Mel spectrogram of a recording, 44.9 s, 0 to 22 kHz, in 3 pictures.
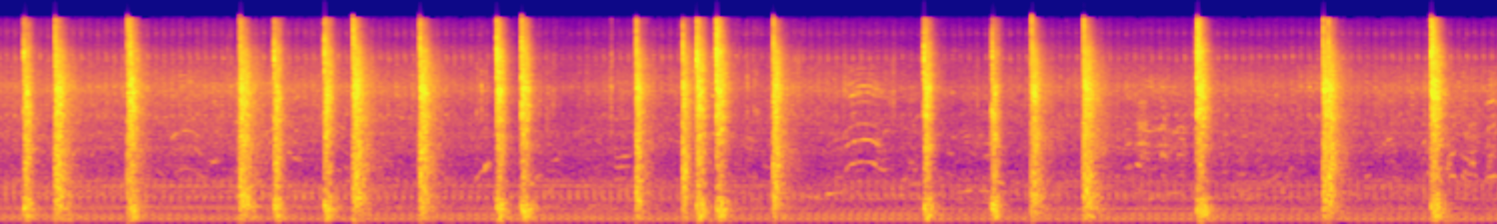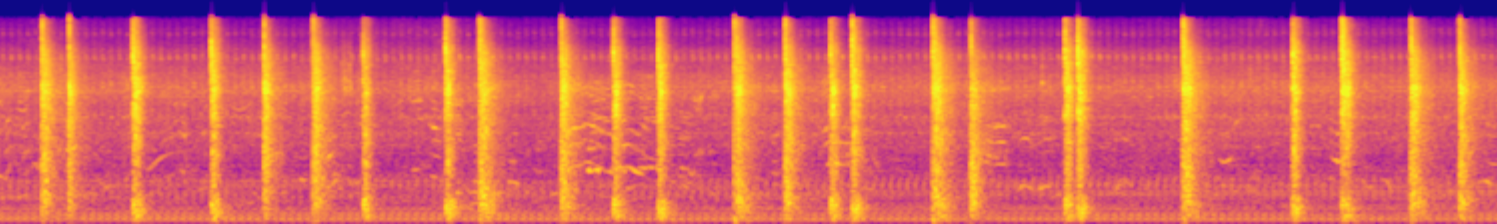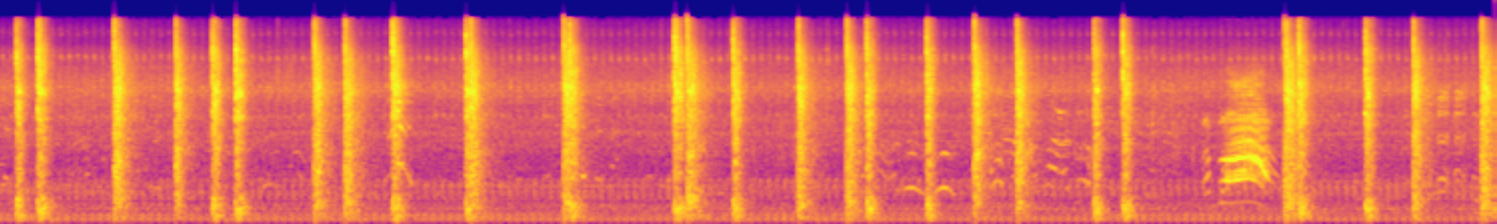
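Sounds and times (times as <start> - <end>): firecrackers banging: 0.0 - 44.9
fireworks exploding with echo: 9.0 - 12.6, 27.9 - 41.6, 42.8 - 44.9.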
